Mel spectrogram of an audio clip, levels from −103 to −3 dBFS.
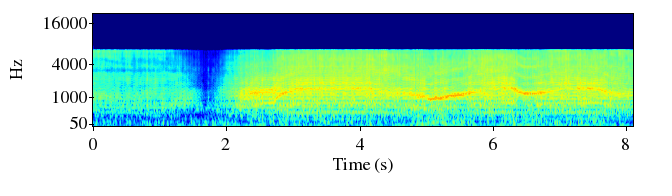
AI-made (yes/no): yes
